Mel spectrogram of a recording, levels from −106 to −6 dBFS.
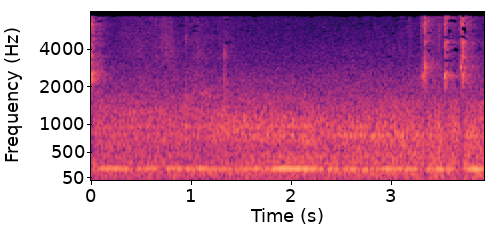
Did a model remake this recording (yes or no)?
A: no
